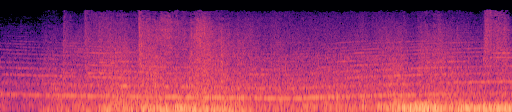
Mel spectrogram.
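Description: A siren sound effect wailing on one held note that slowly sinks and then rises again, over a low rumble that swells toward the end.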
